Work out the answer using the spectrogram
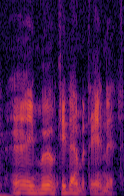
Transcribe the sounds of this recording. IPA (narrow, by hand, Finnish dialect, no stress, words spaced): ei myø sitæ emːø tehneːt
